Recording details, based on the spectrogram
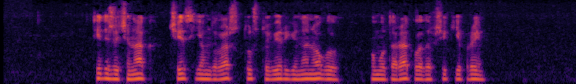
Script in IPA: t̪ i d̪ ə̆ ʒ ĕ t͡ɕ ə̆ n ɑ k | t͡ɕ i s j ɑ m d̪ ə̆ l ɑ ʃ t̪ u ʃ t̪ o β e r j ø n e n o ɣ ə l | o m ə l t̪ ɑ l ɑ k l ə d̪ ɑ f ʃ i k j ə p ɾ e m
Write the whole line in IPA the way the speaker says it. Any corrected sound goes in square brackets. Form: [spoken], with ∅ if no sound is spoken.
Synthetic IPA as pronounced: t̪ i d̪ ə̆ ʒ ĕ t͡ɕ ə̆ n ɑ k | t͡ɕ [e] s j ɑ m d̪ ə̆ l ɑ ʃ t̪ u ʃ t̪ o β e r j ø n [æ] n o ɣ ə l | o m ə l t̪ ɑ [ɾ] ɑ k l [ɑ] d̪ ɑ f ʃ i k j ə p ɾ e m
